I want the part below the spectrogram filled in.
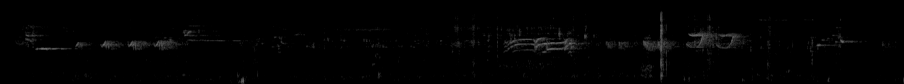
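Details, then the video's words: Unidentified wild bird singing outdoors: varied bright phrases of short whistled notes and quick warbled trills, repeated in bursts with pauses, over soft background noise. "이름모를 새소리"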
